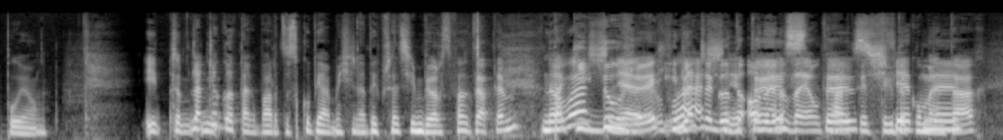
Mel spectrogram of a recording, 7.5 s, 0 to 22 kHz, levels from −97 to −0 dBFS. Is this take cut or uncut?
uncut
